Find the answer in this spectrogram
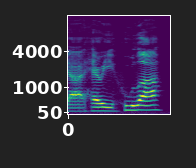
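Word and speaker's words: Harry Hole: I think that's how you actually pronounce his name. Although the author says he doesn't care if you pronounce it whole, but I believe the actual pronunciation of that is Harry Hula.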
